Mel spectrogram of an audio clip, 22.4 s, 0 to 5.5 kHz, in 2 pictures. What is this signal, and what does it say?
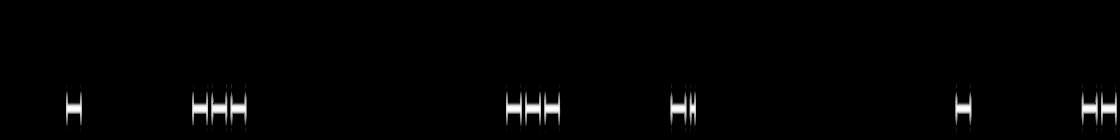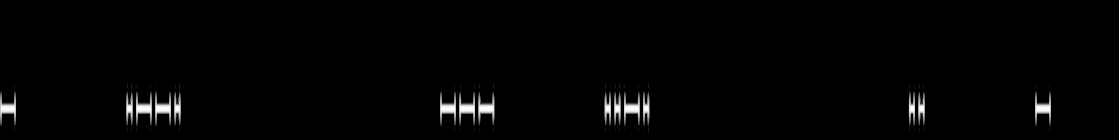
Morse code, heard as a keyed tone, about 25 wpm, spaced as for 7 wpm, 600 Hz. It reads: TO ON TOP OF IT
